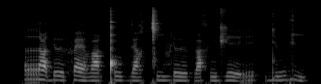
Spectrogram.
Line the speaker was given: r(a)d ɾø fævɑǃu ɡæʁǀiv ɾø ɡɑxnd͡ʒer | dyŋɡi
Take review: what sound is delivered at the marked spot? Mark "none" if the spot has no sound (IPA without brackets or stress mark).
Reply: ɑ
